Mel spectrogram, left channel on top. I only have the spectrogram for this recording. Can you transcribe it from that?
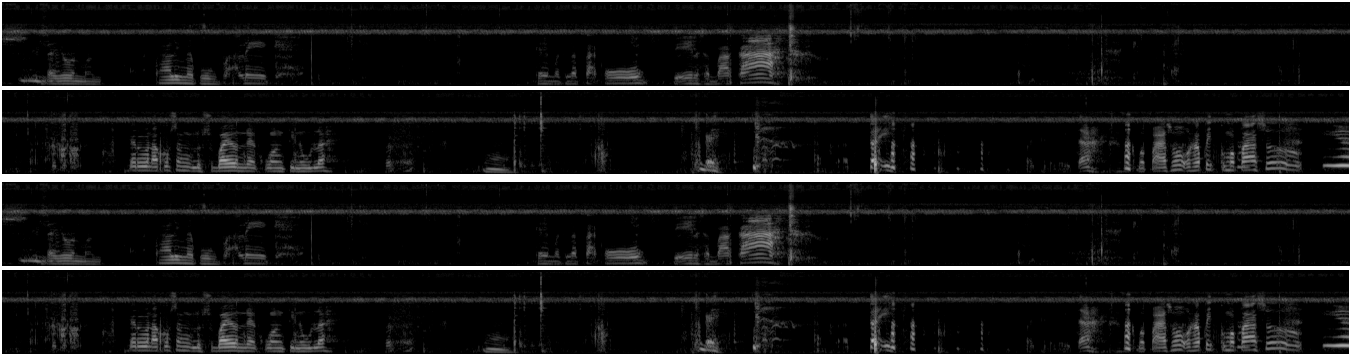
Dayon kaling na po balik. Kaya maglata ko tiil sa baka. Karon ako sang lusbayon na ako ang tinula. Okay. Patay. Pagkanita. Mapasok, hapit ko mapasok.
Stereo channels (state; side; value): identical; both; correlation 1.00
